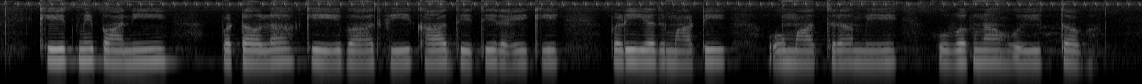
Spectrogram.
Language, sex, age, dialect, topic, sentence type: Bhojpuri, female, 25-30, Southern / Standard, agriculture, question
